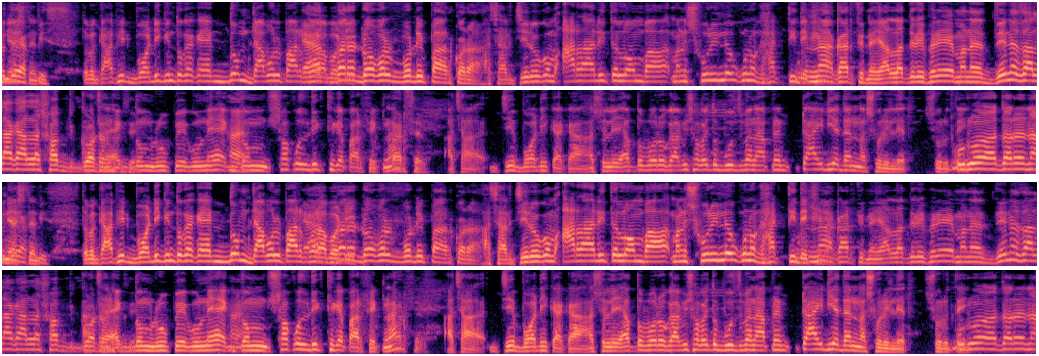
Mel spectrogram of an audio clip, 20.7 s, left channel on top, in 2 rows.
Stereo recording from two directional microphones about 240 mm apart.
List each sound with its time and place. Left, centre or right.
0.8 s speech: right
3.3 s a man's voice: left
4.9 s speech: right
8.1 s a man's voice: left
11.3 s speech: right
20.0 s a man's voice: left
